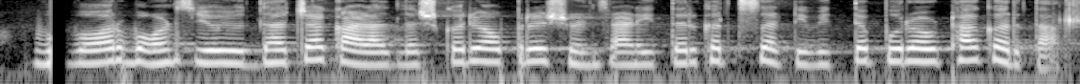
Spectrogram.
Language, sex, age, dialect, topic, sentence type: Marathi, female, 18-24, Southern Konkan, banking, statement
